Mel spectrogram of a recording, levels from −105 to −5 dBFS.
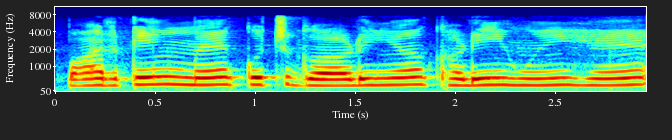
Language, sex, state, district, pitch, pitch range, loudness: Hindi, female, Bihar, Bhagalpur, 265 Hz, 255-280 Hz, -14 LUFS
